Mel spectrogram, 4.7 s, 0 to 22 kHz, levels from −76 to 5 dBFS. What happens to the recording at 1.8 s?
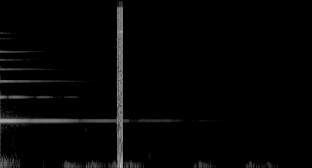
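At 1.76 s the music is replaced by a harsh, loud blast of digital noise that lasts until 1.84 s. That's an uninitialised buffer: an 80 ms block got played before any audio was written into it, so whatever junk sat in memory came out as samples.

Underneath it, the music has a watery, swirly quality, with dull treble and smeared attacks. That's most likely MP3 compression at a low bitrate, around 48 kbps, where the encoder trims the top end and lets weak frequency detail flicker in and out.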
